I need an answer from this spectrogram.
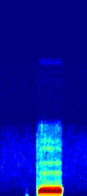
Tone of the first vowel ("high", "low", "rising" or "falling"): high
